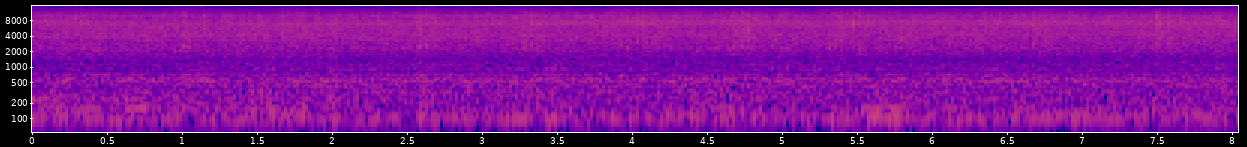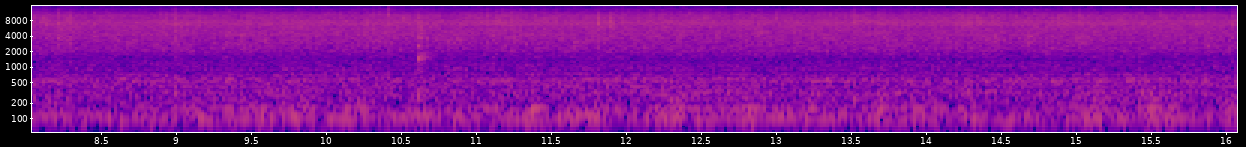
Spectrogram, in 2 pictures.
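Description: Tomatoes frying in oil in a pan on a gas stove, giving a steady sizzle.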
